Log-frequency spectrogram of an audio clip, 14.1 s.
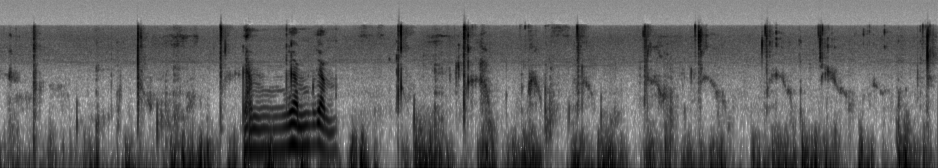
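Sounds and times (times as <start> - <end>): person chewing cookies: 0.0 - 5.0, 5.6 - 14.0
mouth clicks: 1.7 - 2.6, 3.3 - 4.9, 5.9 - 9.0, 9.6 - 14.0.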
